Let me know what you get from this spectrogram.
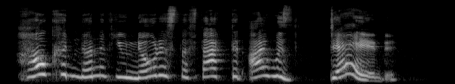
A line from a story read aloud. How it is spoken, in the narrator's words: Rodney said, slightly desperately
